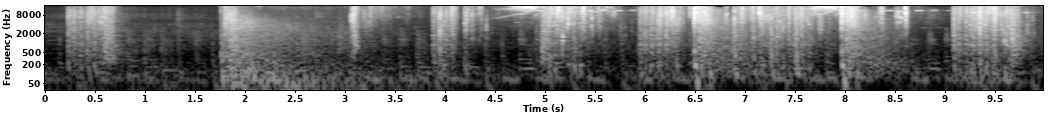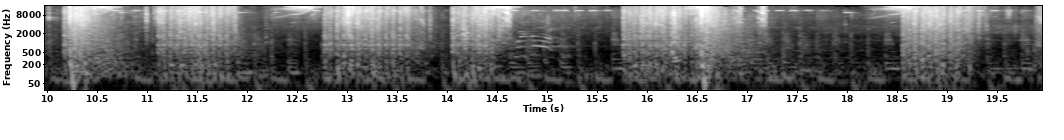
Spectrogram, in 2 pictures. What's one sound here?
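Rifle shots fire in loud, echoing bursts.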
